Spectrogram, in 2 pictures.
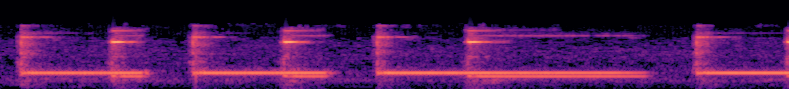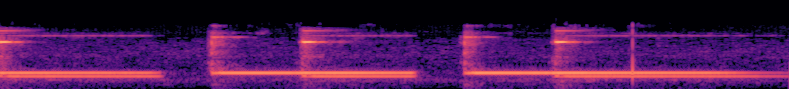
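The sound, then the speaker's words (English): A doorbell rings over and over, its two-note ding-dong chime repeated six times in quick, insistent succession, each ring sustaining briefly before the next, with no voices. “Someone's at the door.”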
